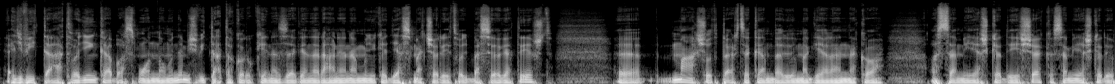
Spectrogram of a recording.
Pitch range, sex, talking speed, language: 80-95 Hz, male, 150 wpm, Hungarian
